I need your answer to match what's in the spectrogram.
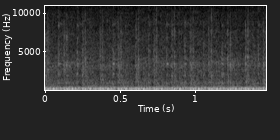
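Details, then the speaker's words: Yamaha Vmax V4 motorcycle at idle running on only three cylinders, uneven lumpy stumbling exhaust beat; fuel delivery problem, dead cylinder's carburettor float bowl found with heavy sludge, blocked jet suspected. "so you can see this is the cylinder that's not firing you can see that's not in the best condition if you look in the bottom of that bowl there's quite a bit of sludge there"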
